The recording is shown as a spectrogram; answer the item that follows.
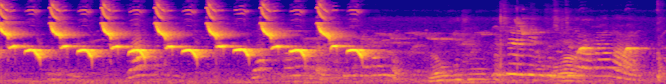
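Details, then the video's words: Oriental magpie-robin, a caged songbird, singing after dry sauna grooming: a rhythmic series of sharp descending whistled notes about three per second, then softer varied warbling phrases and rising slurred notes toward the end. "Burung Murai Batu seri F setelah di sauna kering"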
